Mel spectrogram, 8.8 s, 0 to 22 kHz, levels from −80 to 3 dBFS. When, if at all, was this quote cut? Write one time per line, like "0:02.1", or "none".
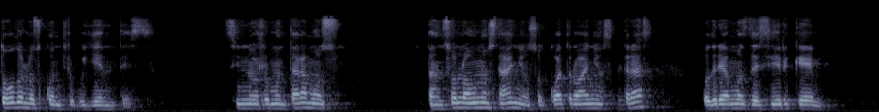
0:01.8
0:05.0
0:06.2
